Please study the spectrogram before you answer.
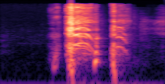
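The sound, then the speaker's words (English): A throat-clearing cough comes in a few rough, loud bursts: a short catch, then a harsh main cough and a shorter follow-up rasp trailing off. It stands alone, with no talking. “This takes a while for my throat to clear up with these commentaries, but I'll be fine.”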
